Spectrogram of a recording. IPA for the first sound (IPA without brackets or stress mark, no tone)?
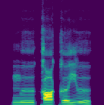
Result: m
